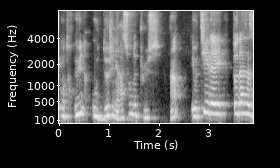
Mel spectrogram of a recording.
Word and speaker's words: de plus: De plus. Dessa vez você vai pronunciar o S no final, no sentido de mais, ok?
